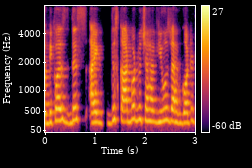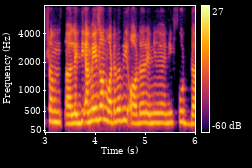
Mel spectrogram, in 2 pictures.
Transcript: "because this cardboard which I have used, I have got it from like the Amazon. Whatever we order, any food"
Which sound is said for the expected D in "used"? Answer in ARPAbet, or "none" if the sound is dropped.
D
